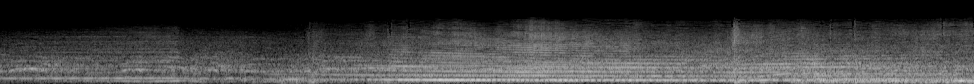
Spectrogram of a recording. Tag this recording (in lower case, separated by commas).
speech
